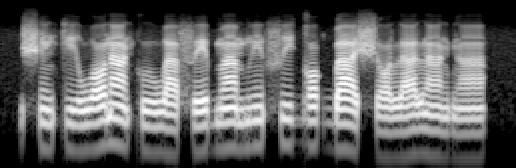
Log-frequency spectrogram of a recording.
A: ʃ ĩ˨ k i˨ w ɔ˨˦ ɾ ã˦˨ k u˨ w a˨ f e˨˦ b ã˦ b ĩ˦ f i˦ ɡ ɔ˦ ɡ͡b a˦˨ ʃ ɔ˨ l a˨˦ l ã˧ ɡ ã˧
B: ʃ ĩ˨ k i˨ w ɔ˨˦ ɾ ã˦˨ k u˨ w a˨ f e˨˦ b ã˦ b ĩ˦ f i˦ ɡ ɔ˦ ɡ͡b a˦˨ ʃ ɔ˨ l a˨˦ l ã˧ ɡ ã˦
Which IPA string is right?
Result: A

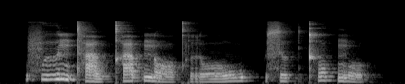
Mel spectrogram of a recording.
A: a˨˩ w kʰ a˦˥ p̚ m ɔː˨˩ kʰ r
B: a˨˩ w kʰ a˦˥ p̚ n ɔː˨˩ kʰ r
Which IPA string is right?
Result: B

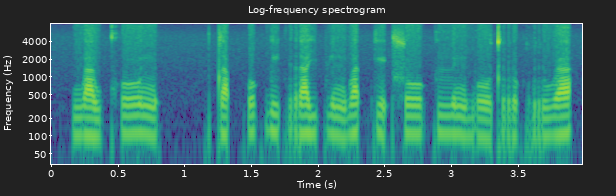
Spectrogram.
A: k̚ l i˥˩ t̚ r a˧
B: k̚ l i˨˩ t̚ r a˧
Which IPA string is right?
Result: B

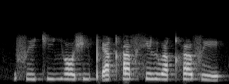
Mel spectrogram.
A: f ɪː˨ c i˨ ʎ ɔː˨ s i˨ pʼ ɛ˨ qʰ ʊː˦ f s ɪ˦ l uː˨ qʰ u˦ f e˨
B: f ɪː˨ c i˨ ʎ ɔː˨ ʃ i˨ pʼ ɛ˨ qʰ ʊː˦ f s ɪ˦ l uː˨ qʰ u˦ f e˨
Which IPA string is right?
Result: B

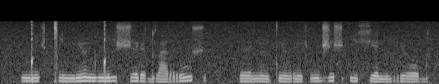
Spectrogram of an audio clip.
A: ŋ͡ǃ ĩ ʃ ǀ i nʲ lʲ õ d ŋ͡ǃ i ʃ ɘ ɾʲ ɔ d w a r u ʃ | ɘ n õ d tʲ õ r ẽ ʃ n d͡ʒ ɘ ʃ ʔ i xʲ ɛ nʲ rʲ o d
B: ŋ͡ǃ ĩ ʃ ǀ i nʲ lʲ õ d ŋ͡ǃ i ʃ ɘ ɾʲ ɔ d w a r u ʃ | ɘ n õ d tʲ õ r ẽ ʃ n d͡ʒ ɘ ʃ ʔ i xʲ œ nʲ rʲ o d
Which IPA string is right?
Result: A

